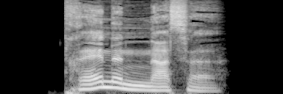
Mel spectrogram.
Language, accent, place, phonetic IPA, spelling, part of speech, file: German, Germany, Berlin, [ˈtʁɛːnənˌnasə], tränennasse, adjective, De-tränennasse.ogg
- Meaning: inflection of tränennass: 1. strong/mixed nominative/accusative feminine singular 2. strong nominative/accusative plural 3. weak nominative all-gender singular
